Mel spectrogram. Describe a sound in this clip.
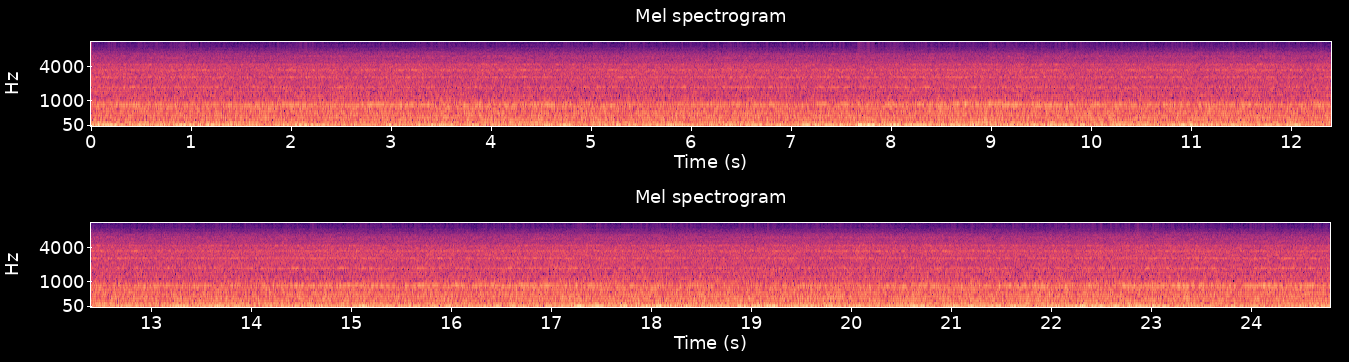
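A jet airliner's engines roar steadily with a constant whine.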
